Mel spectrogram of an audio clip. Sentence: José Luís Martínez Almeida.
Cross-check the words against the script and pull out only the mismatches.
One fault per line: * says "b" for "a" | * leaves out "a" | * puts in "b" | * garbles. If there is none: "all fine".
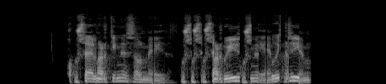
* leaves out "Luís"
* garbles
